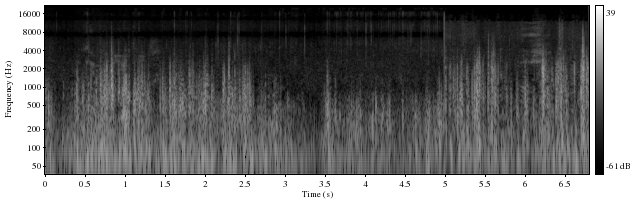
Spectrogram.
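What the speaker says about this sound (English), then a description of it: "So it's definitely a little bit windy up here." Strong winter storm wind of around 60 mph buffets a Snowdonia mountainside camp amid snow and hail, a loud continuous roar with gusting microphone buffeting throughout.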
